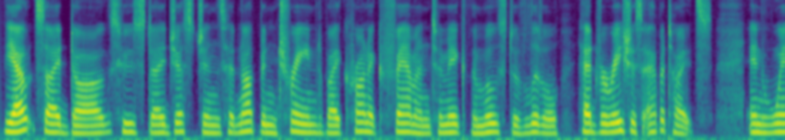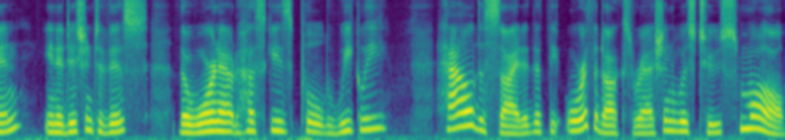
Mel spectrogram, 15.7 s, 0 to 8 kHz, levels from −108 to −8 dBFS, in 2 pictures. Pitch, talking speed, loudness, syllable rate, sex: 185 Hz, 160 wpm, -19 LUFS, 4.8 syllables/s, female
